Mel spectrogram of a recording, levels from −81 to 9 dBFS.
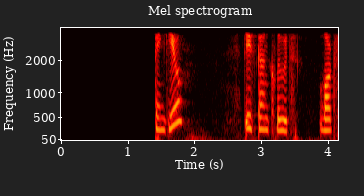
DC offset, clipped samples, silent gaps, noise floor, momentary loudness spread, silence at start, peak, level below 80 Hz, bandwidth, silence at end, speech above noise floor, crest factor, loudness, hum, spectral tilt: under 0.1%; under 0.1%; none; -63 dBFS; 8 LU; 1.4 s; -12 dBFS; -62 dBFS; 3.7 kHz; 0 s; 34 dB; 22 dB; -30 LUFS; none; -1 dB/octave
